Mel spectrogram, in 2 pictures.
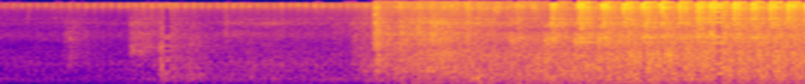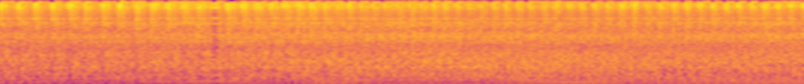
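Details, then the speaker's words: Briggs & Stratton engine on Craftsman mower, sat for years and wouldn't start, after repair: short pull, catches and settles into a steady, even high drone with no misses; runs healthy. "Tá sí cinnte réidh chun dul tá sí ag mothú go deas agus soladach"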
